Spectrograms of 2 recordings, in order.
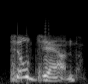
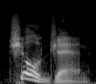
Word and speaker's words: Chiljan: Did I say it right, Katherine? Chiljan. Chiljan. Chiljan. Yeah. All right. Chiljan. Chiljan, right. Chilly in January.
